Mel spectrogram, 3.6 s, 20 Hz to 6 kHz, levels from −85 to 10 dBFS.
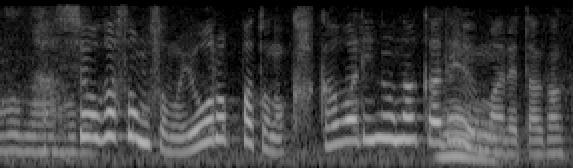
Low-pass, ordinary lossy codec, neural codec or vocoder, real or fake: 5.4 kHz; MP3, 32 kbps; none; real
